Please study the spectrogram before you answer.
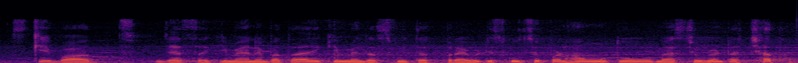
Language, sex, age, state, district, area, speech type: Urdu, male, 30-45, Delhi, South Delhi, rural, spontaneous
